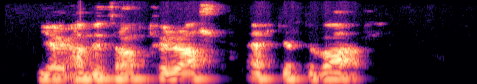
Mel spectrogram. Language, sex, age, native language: Icelandic, male, 60-69, Icelandic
